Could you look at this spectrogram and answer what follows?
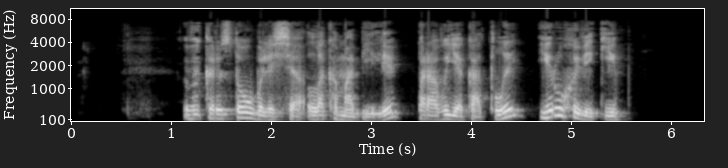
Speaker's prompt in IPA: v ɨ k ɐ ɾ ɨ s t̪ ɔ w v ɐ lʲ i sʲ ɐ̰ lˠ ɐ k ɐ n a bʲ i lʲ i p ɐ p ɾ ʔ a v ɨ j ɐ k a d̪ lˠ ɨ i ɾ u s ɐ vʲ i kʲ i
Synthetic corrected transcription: v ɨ k ɐ ɾ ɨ s t̪ ɔ w v ɐ lʲ i sʲ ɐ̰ lˠ ɐ k ɐ m a bʲ i lʲ i p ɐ ɾ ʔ a v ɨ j ɐ k a t̪ lˠ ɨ i ɾ u x ɐ vʲ i kʲ i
